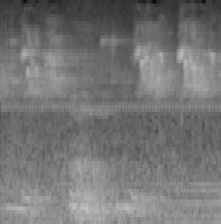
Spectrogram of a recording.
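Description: Birds chirping: short, high calls repeating several times within two seconds, with some lower notes beneath them.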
